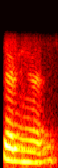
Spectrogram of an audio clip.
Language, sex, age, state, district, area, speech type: Tamil, female, 30-45, Tamil Nadu, Namakkal, rural, conversation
